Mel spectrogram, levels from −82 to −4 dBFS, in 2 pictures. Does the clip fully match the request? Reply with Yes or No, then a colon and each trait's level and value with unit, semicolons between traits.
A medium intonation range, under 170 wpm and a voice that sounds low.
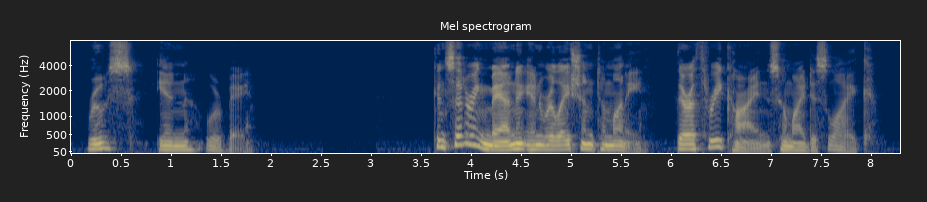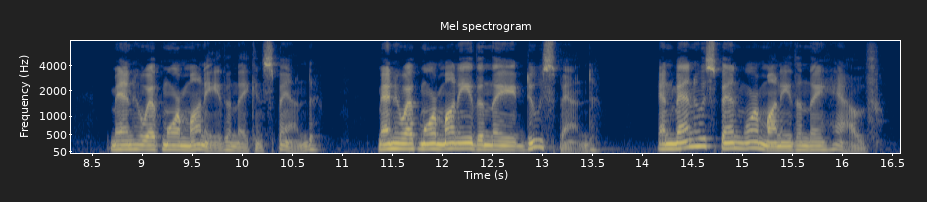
Yes: average, 4.6 semitones; average, 155 wpm; low, 115 Hz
